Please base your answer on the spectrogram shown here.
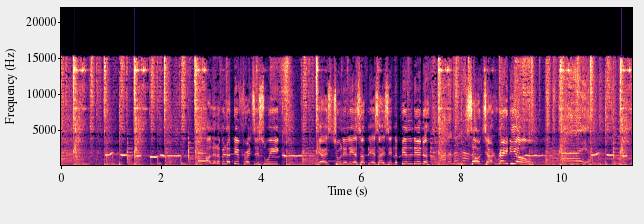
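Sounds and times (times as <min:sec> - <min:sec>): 
loud music with a deep bass line and thumping beats: 0:00.0 - 0:11.4
person whistling short bright melodic notes: 0:00.8 - 0:07.2, 0:09.3 - 0:11.4
speech: 0:03.4 - 0:09.8.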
